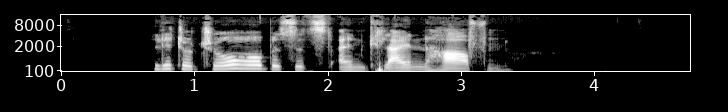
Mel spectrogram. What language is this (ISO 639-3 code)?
deu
